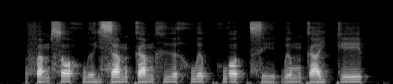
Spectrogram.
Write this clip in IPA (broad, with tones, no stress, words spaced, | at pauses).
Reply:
fa̰˧˨msɔ˧hwə̤˨˩j za˧mka˨˦mxɨ˨˦ə̯ hwə˦˥p̚hwɔ˦˥t̚ se̤˨˩ ɓə˧mka˨˦j ke˦˥p̚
